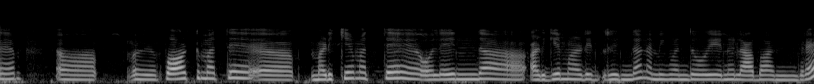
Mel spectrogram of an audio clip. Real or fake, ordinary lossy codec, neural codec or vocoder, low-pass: real; AAC, 32 kbps; none; 5.4 kHz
